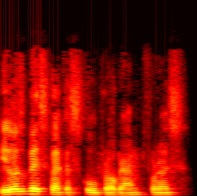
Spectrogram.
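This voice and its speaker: A man's voice: on the low side, rapid-fire, a little mellow. A man in his twenties from Uzbekistan, a native Russian speaker, chatting easygoing as a guest pianist over a phone live stream. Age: 20s. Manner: easygoing, self-deprecating, filler-heavy. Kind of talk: casual interview chat.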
